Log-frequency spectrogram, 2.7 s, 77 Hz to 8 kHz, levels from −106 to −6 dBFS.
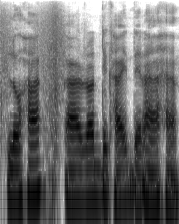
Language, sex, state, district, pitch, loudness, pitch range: Hindi, male, Bihar, Patna, 120 Hz, -14 LUFS, 115-135 Hz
